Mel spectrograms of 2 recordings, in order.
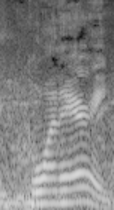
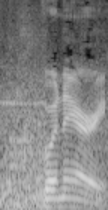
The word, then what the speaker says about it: Guarneri: Guarneri. Guarneri. Yes, perfect. I always want to add an extra R or something like that.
